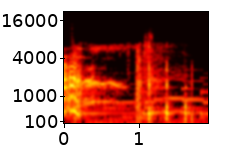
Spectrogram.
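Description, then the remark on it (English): A person imitates a cat's yowl with a loud, wavering, drawn-out cry that fades. A few short, choppy vocal sounds follow. “And you Kiri guys, just like your typical cat,”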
